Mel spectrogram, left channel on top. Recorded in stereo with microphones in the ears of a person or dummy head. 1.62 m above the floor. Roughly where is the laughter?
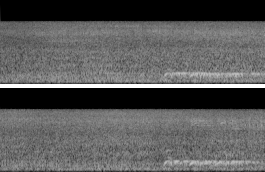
Right.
